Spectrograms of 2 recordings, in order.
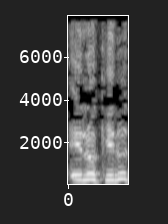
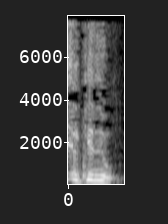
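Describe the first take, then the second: First: The vowel after the L is fully pronounced. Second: The vowel after the L is dropped. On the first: The speaker calls it right. "Au lieu de dire" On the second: The speaker calls it wrong. "tu dis"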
